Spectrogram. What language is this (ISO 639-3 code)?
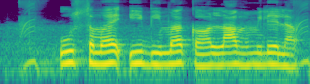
bho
